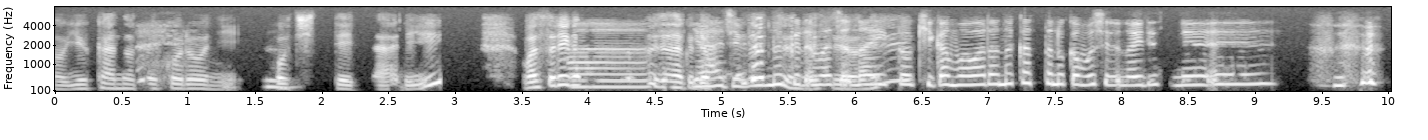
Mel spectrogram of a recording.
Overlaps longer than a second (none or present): present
